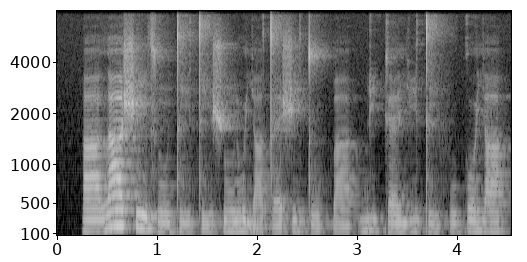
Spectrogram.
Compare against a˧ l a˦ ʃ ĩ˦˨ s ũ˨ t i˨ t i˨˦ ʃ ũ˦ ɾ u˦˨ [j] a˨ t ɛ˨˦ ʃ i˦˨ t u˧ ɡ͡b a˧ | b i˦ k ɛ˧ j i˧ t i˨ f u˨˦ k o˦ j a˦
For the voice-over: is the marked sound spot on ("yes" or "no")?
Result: yes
